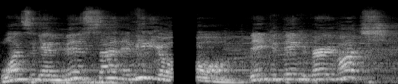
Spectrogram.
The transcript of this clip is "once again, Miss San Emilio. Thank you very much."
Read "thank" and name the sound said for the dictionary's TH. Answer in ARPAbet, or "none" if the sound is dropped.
TH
